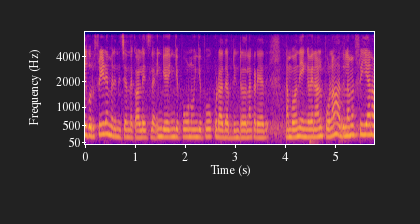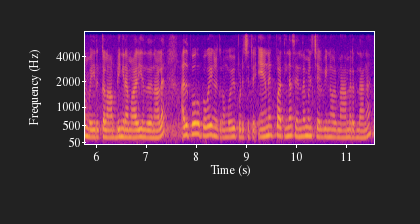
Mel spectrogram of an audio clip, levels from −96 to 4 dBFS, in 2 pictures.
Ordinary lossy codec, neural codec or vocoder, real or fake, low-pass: none; vocoder, 44.1 kHz, 128 mel bands every 256 samples, BigVGAN v2; fake; 7.2 kHz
